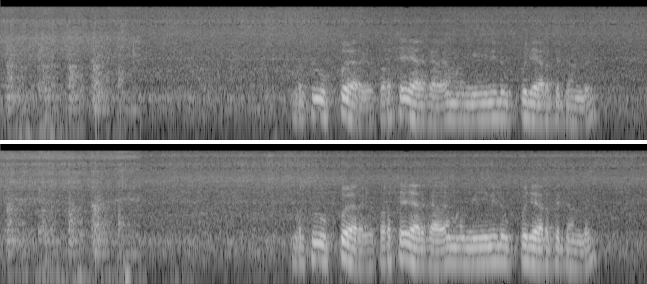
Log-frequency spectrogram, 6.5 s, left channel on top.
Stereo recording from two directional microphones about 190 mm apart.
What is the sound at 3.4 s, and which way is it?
Speech, 40° right (ahead or behind).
